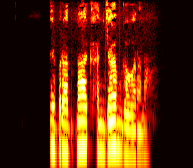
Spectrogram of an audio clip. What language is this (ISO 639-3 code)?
gwt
